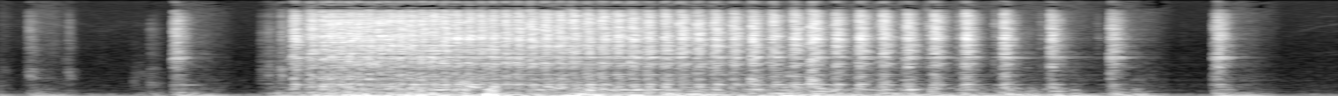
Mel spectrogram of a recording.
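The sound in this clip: Prize wheel spinning, its clicker rattling in a fast stream of ticks that gradually slows toward separate clicks, with a few louder knocks before and after.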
